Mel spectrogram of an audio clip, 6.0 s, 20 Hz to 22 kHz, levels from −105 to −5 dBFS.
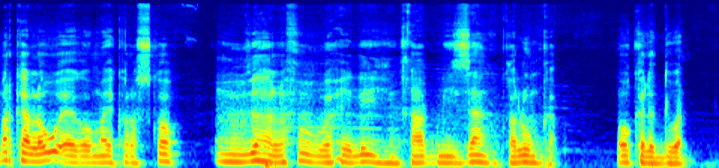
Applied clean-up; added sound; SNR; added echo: neural mask model RNNoise.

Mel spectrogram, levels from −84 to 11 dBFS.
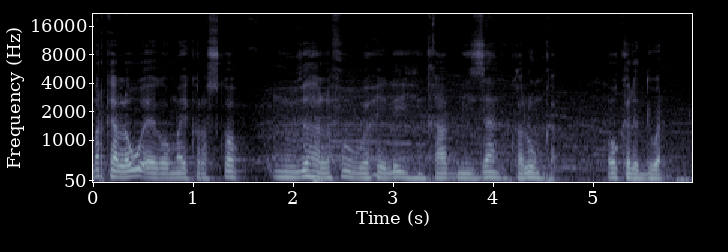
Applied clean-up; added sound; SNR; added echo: none; Crowd; 20 dB; none.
